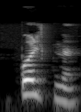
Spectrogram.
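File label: "пӧльтны", Komi, female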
